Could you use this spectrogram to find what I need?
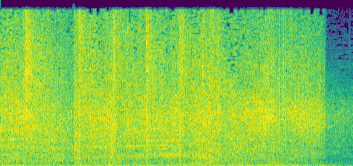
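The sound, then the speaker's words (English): A huge booming movie-trailer 'bwong' hit, loud and dense with deep rumble, holding steady for about three seconds before cutting off abruptly. No one speaks. It is a version of the goofy trailer sound effect known as "Bwong". “The Hall of Fame here, if you don't know, the Hall of Bwong is a Hall of Fame that showcases goofy trailer sound effects, which I love.”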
